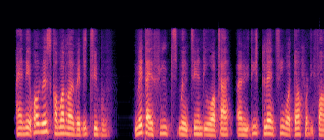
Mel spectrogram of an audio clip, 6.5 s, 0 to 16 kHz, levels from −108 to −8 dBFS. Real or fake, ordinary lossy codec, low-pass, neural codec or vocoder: fake; AAC, 64 kbps; 7.2 kHz; codec, 16 kHz, 0.5 kbps, FreqCodec, larger model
